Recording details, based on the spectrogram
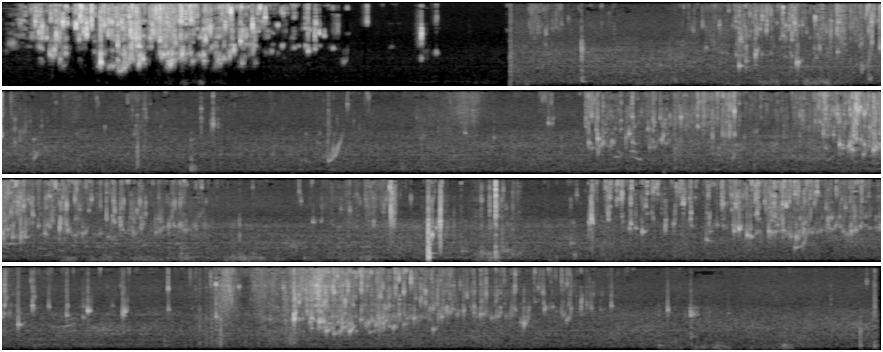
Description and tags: Lapping water sound
Sound of lapping water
